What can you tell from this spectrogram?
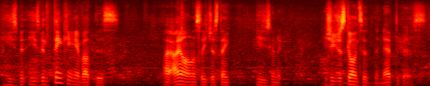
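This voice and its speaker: A laid-back man calls a card game match live, talking at an average pitch. He chats loosely, laughs a lot and swears without thinking. Steady crowd chatter fills the background of the venue. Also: fairly quick. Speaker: tournament commentator. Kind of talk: casual live commentary. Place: busy card tournament venue.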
